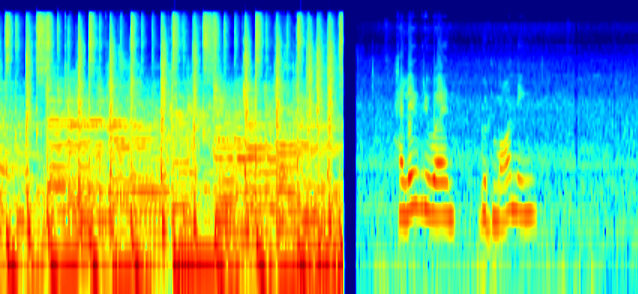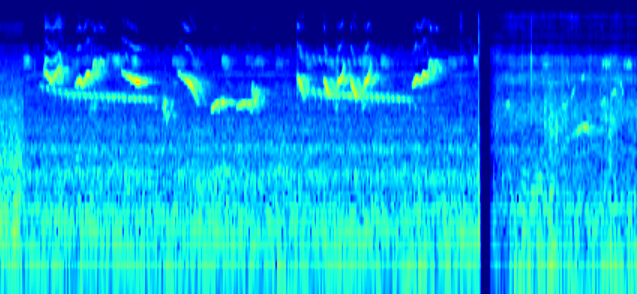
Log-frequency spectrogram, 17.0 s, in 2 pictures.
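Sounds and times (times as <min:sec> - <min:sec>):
bird singing whistles and trills: 0:08.8 - 0:14.6, 0:16.0 - 0:17.0.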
